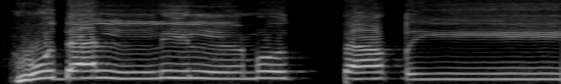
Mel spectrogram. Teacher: একালিফ মাদ এর পরের অক্ষরে সাকিন হওয়ার কারণে আমরা একালিফের জায়গায় তিন আলিফ টেনে পড়বো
